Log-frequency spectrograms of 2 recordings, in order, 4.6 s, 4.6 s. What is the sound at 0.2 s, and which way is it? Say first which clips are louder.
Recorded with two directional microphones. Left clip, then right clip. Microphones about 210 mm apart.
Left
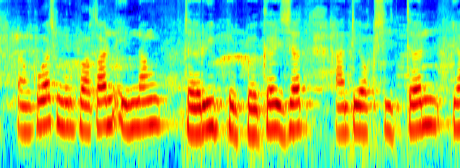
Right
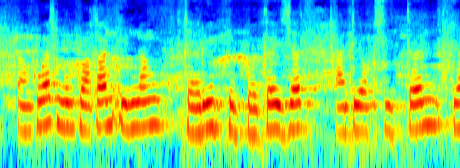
A woman's voice: left 2 dB; 35° left (ahead or behind).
